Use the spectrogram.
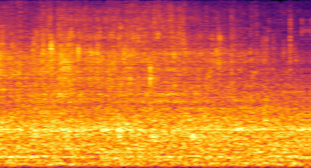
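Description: Tamarind mixture pours steadily into a pan of tempered spices for a sundakkai kuzhambu, a continuous close splashing gush with no talk over it.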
